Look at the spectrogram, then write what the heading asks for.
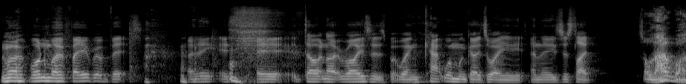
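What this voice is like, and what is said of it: Usual voice. Nothing is said of it.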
